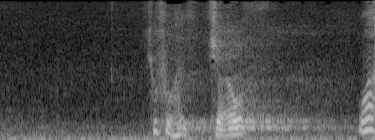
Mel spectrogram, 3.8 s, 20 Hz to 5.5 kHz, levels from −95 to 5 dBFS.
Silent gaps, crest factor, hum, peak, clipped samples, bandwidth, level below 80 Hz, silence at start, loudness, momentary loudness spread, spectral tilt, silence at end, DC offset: none; 18 dB; none; -10 dBFS; under 0.1%; 5.4 kHz; -42 dBFS; 0 s; -27 LUFS; 23 LU; -7.5 dB/octave; 0 s; under 0.1%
